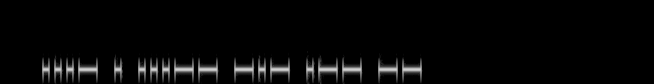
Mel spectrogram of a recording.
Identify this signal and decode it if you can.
Morse code, heard as a keyed tone, about 20 wpm, 700 Hz. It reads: VE3KWM
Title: DXCC-100 Call Signs - 6 Characters - Repeated 3x - 20wpm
